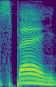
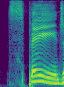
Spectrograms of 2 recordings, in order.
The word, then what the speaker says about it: spange: And, we had no idea what that word meant, but now I do, actually, because we were mispronouncing it. We were saying spang, but spange, I've heard that.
